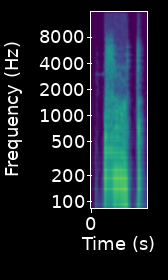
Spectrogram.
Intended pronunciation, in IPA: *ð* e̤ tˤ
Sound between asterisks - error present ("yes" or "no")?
yes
